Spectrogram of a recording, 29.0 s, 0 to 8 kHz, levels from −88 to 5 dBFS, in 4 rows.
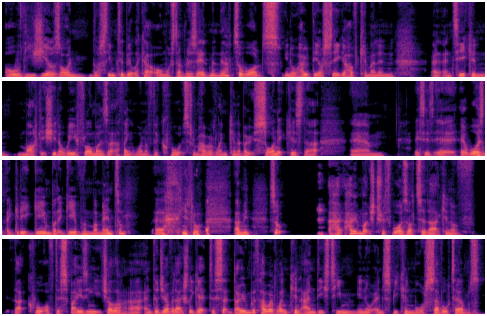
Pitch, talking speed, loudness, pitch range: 120 Hz, 215 wpm, -31 LUFS, 115-140 Hz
